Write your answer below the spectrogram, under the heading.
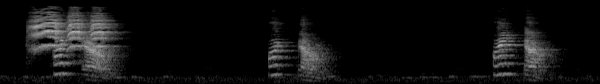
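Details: A chatty African grey parrot talking in the evening, telling another parrot to pipe down: three short, high, voice-like bursts, the later two clipped into two syllables each, with quiet pauses between.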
